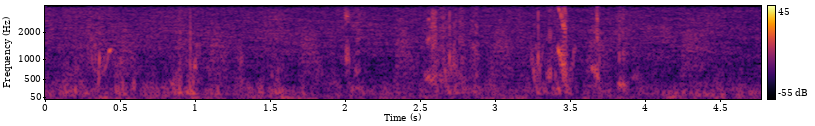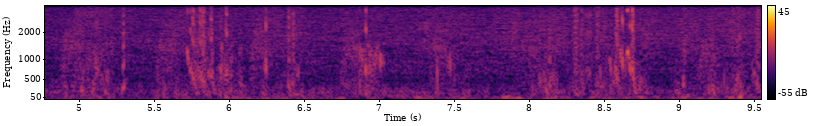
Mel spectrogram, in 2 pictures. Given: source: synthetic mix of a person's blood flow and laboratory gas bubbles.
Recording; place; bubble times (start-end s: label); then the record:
Doppler ultrasound of blood flow; subclavian vein
0.00-0.02 s: bubbles
0.08-0.64 s: bubbles
0.81-1.06 s: bubbles
1.11-1.20 s: bubbles
1.24-1.33 s: bubbles
1.42-1.64 s: bubbles
1.96-2.15 s: bubbles
2.50-3.00 s: bubbles
3.21-3.54 s: bubbles
3.62-3.75 s: bubbles
3.80-4.09 s: bubbles
4.97-5.23 s: bubbles
5.26-5.34 s: bubbles
5.69-6.10 s: bubbles
6.21-6.29 s: bubbles
6.31-6.49 s: bubbles
6.87-7.08 s: bubbles
7.35-7.54 s: bubbles
8.00-8.21 s: bubbles
8.26-8.83 s: bubbles
8.96-9.07 s: bubbles
9.16-9.56 s: bubbles
From the record:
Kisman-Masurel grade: 243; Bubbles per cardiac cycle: several, 3 to 8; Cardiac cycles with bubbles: 100%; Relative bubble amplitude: loud (0.450 to 0.775); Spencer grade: 3 (all of the cardiac periods contain showers or single bubble signals, but not dominating or overriding the cardiac motion signals); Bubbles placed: anywhere in the cardiac cycle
